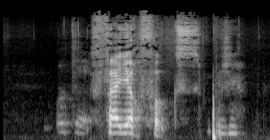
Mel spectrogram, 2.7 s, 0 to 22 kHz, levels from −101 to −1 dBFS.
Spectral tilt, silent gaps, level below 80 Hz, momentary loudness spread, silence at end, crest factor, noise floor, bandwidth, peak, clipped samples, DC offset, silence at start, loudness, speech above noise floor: -3 dB/octave; none; -42 dBFS; 20 LU; 0.35 s; 20 dB; -70 dBFS; 16 kHz; -2 dBFS; under 0.1%; under 0.1%; 0.55 s; -20 LUFS; 48 dB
